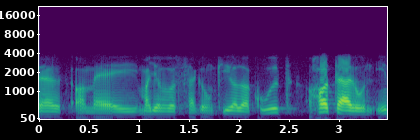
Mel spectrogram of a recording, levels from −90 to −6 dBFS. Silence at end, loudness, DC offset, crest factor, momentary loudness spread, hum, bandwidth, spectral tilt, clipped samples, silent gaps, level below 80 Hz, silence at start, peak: 0 s; -30 LUFS; under 0.1%; 20 dB; 13 LU; none; 4 kHz; -6.5 dB/octave; under 0.1%; none; -78 dBFS; 0 s; -10 dBFS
